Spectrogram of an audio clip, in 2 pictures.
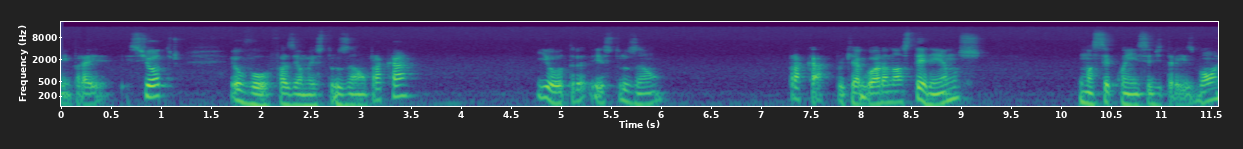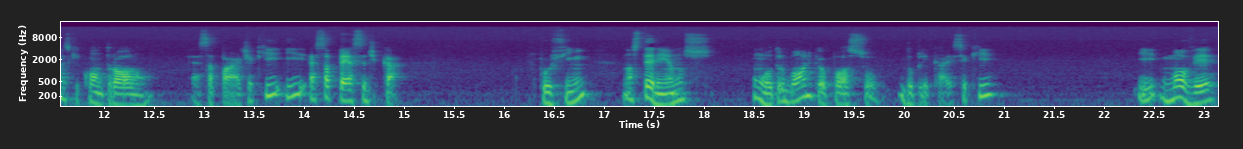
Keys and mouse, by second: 2.4 e, 4.7 e, 18.9 click, 20.5 shift+d, 22.6 click.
